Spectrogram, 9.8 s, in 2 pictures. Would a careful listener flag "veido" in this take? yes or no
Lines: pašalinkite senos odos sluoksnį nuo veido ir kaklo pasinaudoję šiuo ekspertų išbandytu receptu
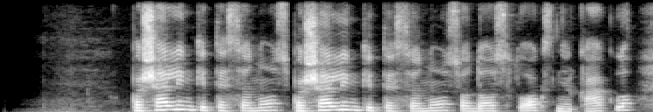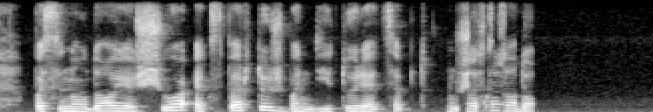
yes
